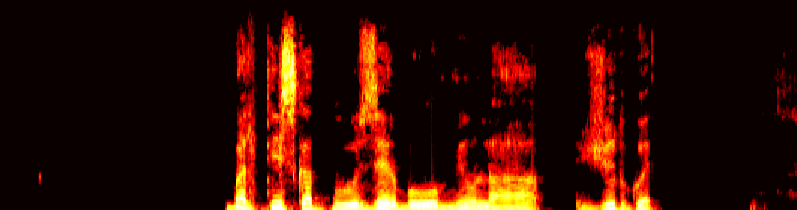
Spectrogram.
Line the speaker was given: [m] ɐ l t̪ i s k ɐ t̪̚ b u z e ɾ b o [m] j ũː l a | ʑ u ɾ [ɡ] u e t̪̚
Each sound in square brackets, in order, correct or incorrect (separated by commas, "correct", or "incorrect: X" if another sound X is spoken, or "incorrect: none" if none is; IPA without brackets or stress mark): incorrect: b, correct, correct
